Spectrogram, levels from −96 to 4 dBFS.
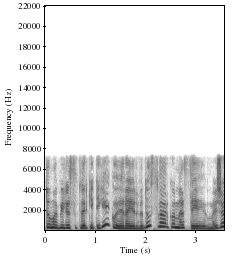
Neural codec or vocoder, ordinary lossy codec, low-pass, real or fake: codec, 16 kHz, 4 kbps, X-Codec, HuBERT features, trained on general audio; MP3, 64 kbps; 7.2 kHz; fake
